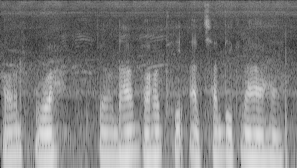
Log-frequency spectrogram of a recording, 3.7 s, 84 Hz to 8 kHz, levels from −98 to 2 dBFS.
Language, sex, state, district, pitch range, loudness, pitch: Hindi, male, Madhya Pradesh, Katni, 105-115 Hz, -19 LUFS, 110 Hz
